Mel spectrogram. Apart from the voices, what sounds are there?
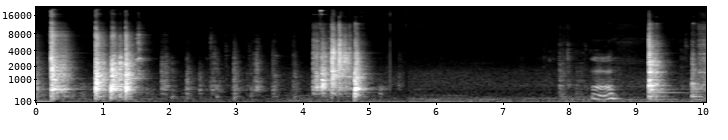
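hammering a pulley shaft out of mower bearings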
